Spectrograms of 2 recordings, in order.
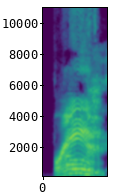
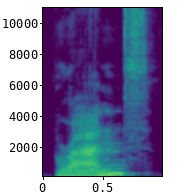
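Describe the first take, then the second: First: The vowel is nasal, in an American accent. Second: The vowel is plain, in a non-American accent. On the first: This is how Americans say it. "Kinda gotta plug your plug your nose in brands" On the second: It copies the other person's way of speaking. "I just talked like you"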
